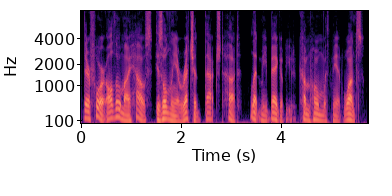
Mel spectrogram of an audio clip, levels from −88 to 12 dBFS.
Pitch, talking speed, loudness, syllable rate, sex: 110 Hz, 230 wpm, -18 LUFS, 5.6 syllables/s, male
